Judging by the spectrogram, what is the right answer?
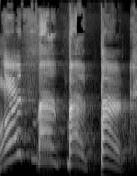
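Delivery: high yelping goblin yell. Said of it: "and just yell".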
